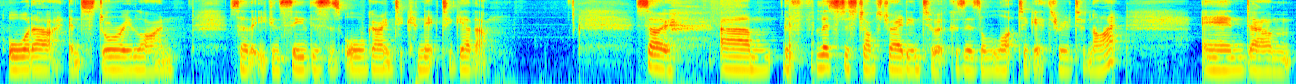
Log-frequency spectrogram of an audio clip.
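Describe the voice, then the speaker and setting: A woman giving a casual video address to her followers as an online preacher, her voice hoarse and going, talking earnestly and rambling with many fillers. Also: lowish voice. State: losing her voice.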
